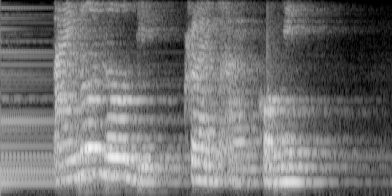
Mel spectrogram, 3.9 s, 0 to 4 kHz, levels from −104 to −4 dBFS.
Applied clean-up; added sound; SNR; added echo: none; Strum; 19 dB; reverberation time 0.9 s.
